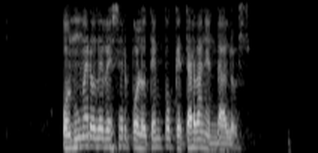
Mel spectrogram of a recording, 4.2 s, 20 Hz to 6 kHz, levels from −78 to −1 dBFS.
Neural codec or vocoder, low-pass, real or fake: vocoder, 22.05 kHz, 80 mel bands, WaveNeXt; 5.4 kHz; fake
